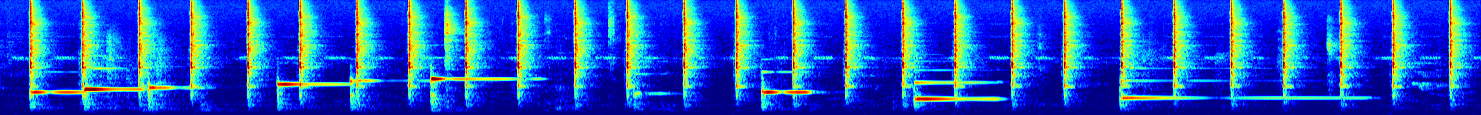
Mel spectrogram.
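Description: A piano plays slow single notes up close.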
